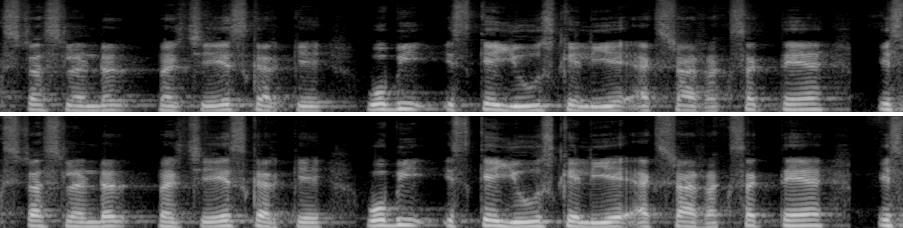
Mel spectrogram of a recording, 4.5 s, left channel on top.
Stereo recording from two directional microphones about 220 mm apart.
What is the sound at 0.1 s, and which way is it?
Speech, 50° right (ahead or behind).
